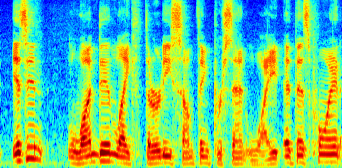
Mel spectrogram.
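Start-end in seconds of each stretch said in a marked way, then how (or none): none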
